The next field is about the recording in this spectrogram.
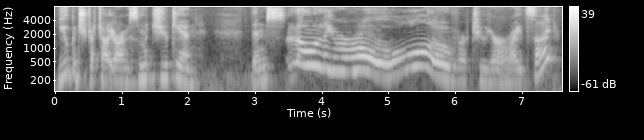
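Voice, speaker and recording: A woman with a fairly high voice reads and instructs for young children at bedtime. Her delivery is playful and sing-song, with very lively rises and falls. She is recorded indoors from a little way off, with some noise in the background. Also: takes it slowly. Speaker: children's storytime host leading bedtime yoga. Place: indoors, small draped space, lying on the floor.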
